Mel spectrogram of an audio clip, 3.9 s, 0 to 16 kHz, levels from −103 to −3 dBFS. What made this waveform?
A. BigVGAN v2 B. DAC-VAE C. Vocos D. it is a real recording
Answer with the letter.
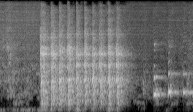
B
